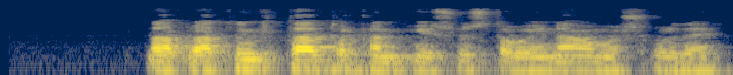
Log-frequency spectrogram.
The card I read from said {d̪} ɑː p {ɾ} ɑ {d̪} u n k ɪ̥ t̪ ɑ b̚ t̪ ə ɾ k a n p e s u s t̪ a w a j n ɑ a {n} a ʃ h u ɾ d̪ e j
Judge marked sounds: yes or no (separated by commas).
yes, yes, no, no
